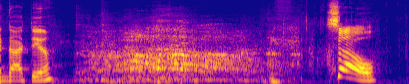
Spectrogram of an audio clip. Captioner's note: audience titters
